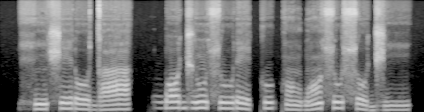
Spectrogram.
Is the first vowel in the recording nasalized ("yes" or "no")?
yes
